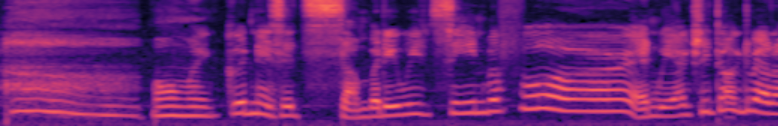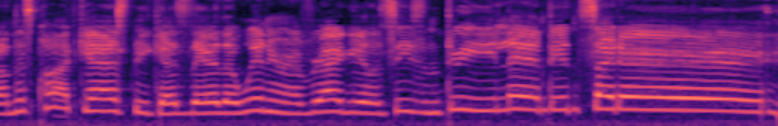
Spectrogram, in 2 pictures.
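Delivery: rising giddy excitement, slowing on the name; gasp, then build up to the name; excited. Real, not acted. Excited reveal of the next guest judge.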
